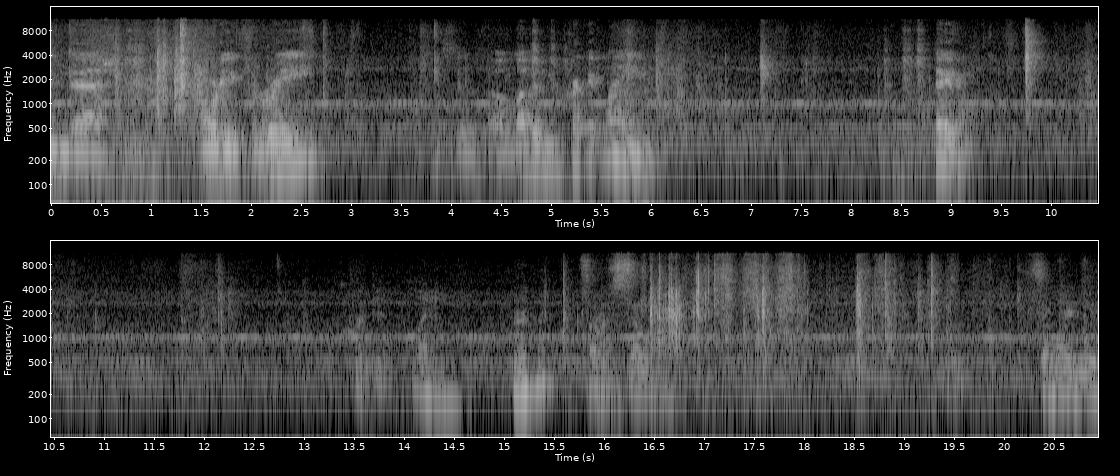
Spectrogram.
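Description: Several adults talk calmly, heard from across a quiet room.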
